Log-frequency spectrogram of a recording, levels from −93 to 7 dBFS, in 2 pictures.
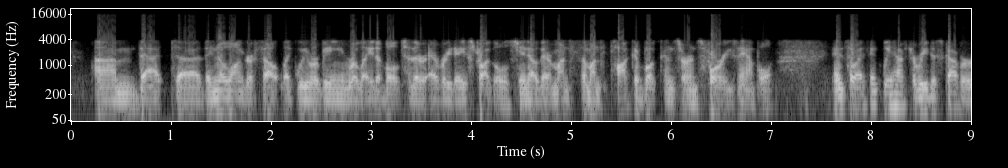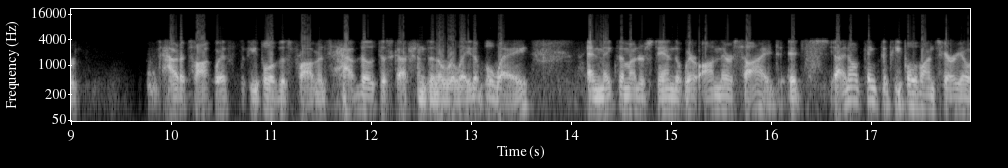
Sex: male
